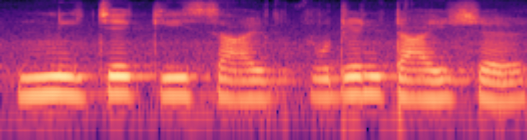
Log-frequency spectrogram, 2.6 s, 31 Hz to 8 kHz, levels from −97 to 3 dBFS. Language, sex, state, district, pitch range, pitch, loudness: Hindi, female, Bihar, Patna, 165-190 Hz, 180 Hz, -15 LUFS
